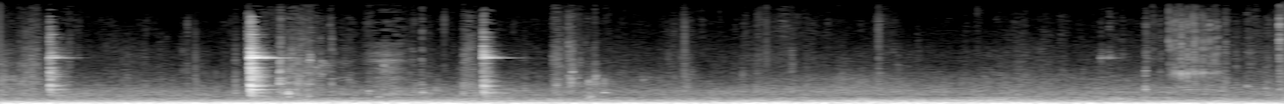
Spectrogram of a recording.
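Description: Low, buffeting rumble of wind on the microphone on an open pier. A few short sharp clicks sound in the first few seconds, about a second and a half apart.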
